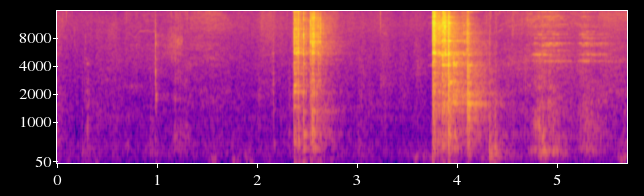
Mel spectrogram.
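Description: Dishes and cutlery clattering on a kitchen counter: two short clatters about a second and a half apart, the second longer, with a few faint clinks around them.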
